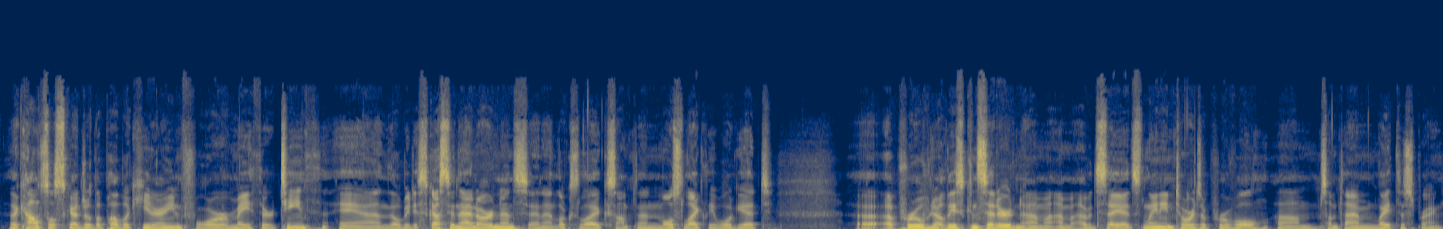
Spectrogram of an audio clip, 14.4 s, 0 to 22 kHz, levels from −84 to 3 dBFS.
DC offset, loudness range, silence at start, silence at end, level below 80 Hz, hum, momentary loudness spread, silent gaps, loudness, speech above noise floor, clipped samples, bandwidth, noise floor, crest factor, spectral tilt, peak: under 0.1%; 5 LU; 0.1 s; 0 s; -42 dBFS; none; 10 LU; none; -18 LUFS; 26 dB; under 0.1%; 15 kHz; -44 dBFS; 18 dB; -4 dB/octave; 0 dBFS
